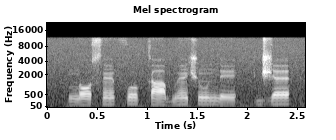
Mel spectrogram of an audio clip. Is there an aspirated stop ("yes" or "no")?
no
